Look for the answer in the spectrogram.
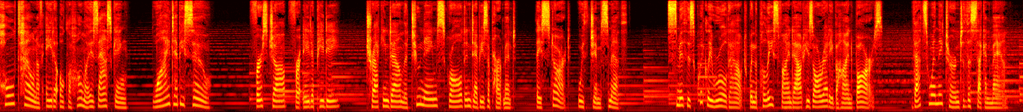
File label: Documentary Crime Scene Dramatic; Documentary Voice Over Narration; Debra Sue Carter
